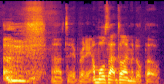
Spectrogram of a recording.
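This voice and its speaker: A man's voice: on the low side, huge pitch swings, normal speed, background noise. A man hosting a conversational interview, attentive and encouraging as he reacts and asks follow-up questions. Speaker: podcast host, interviewer.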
